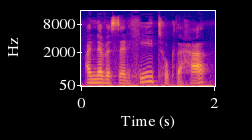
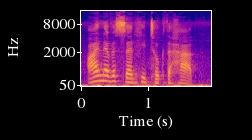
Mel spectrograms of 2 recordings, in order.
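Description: First: The word 'took' is stressed. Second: The word 'I' is stressed.

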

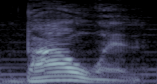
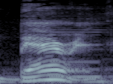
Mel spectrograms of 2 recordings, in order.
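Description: First: The middle consonant is a W sound. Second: The middle consonant is an R sound. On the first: "Bawen with a W" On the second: "as it's spelled like B-A-R-O-N"

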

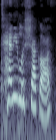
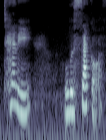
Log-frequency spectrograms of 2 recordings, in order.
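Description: First: The second word has a 'sh' sound. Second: The second word has an 's' sound. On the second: The speaker is from Samaria.

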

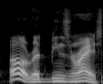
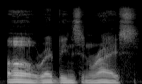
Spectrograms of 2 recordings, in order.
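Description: First: It sounds like pleased, pleasant recognition. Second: It sounds disgusted and put off.

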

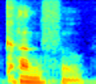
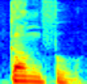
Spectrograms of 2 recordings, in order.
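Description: First: The first word begins with a K sound. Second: The first word begins with a G sound. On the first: The speaker calls it wrong. "not Kung Fu" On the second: The speaker calls it right. "It's Kung Fu, ... Like Kung, like a G"

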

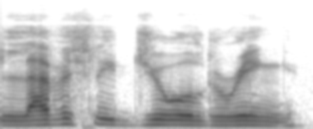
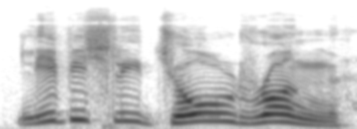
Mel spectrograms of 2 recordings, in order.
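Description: First: It is said in the speaker's usual accent. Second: It is said in a New Zealand accent.

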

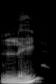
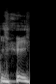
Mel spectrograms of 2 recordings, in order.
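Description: First: The name is said with a rising pitch. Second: The name is said on a low pitch. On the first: "It's a question" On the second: "you have to say it with the lower"

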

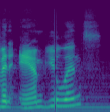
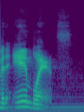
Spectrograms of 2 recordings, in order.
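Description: First: The phrase is said in a standard accent. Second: The phrase is said in a Baltimore accent. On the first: "We don't have an ambulance" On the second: "We have an ambulance. That's what we have"

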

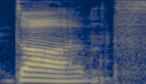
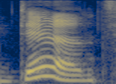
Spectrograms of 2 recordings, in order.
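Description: First: It is said with a South Australian vowel. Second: It is said with a Sydney/Melbourne vowel.

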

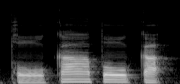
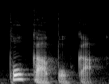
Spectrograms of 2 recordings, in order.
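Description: First: The pitch starts low, then stays high. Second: The pitch starts high, then stays low. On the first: It describes pleasant warmth. "前者はポカポカ、て、こうこうこうというね、音になる" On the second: It describes repeated hitting. "後者はポカポカ、こうてててという音になります"

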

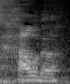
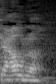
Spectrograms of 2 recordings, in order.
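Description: First: It starts with a throaty, guttural G sound. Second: It starts with a hard English G sound. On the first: The speaker calls it right. "Because it's Dutch, it's Gouda" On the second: The speaker calls it wrong. "It's not Gouda"

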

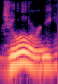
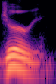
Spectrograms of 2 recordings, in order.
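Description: First: The word is said in full, as jew-el-ry. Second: The word is reduced, sounding like jury. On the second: "I say jury"

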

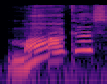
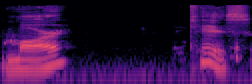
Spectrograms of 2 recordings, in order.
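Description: First: The R is dropped and the vowel is dragged out. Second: The R is pronounced and the ending sounds like kiss. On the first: The speaker calls it wrong. "They completely take the R out of my name and just drag it" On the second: The speaker calls it right. "bring it back. Let's bring it in"

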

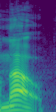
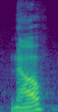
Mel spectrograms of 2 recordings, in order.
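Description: First: The voice falls at the end. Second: The voice rises at the end.

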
